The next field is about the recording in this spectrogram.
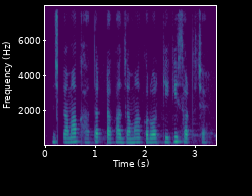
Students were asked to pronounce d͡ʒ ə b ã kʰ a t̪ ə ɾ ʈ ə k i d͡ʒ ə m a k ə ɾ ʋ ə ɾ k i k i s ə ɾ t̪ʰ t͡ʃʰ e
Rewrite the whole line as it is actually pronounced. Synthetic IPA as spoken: d͡ʒ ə m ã kʰ a t̪ ə ɾ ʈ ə k a d͡ʒ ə m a k ə ɾ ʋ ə ɾ k i k i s ə ɾ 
